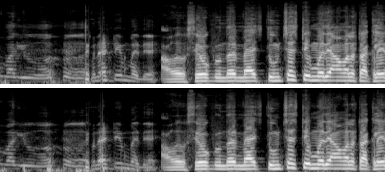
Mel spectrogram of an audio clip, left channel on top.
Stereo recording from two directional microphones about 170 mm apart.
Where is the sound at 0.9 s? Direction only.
15° right (ahead or behind).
